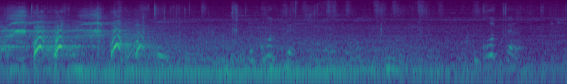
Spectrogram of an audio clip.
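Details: Zebra calling: a quick series of harsh, rising yelping barks in two bursts at the start, then quieter, scattered squeaky notes as the calls fade over background hum.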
